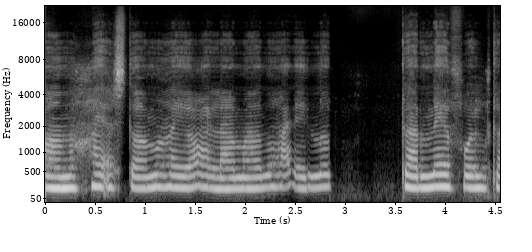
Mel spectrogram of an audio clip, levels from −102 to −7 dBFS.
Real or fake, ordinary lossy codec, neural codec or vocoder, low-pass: fake; none; codec, 44.1 kHz, 1.7 kbps, Pupu-Codec; none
